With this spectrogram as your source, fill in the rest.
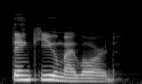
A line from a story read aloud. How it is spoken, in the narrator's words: said firmly putting him in his place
